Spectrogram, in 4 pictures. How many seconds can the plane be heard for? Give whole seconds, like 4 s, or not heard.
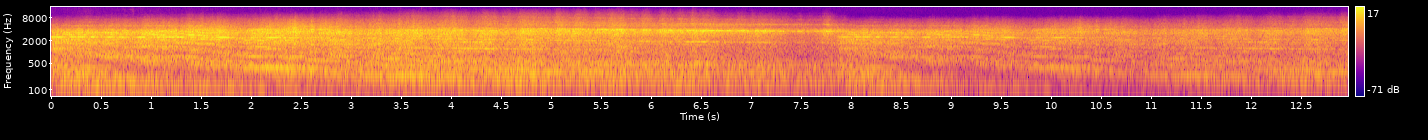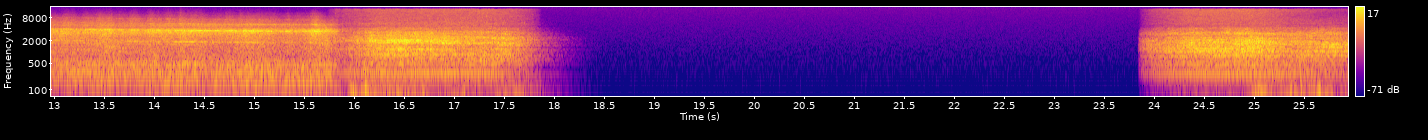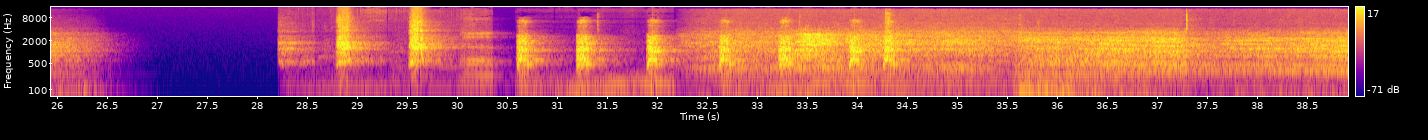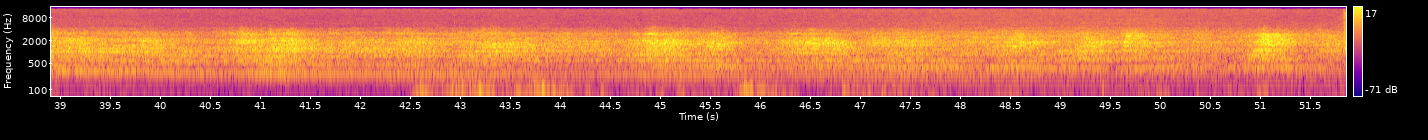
40 s.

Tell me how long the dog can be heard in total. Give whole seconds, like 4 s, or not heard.
6 s.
